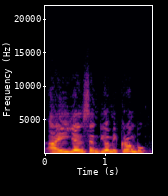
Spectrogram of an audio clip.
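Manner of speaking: ordinary talk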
